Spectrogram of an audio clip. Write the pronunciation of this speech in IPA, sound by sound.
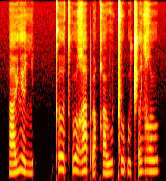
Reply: a˩˥ y̯ lʲ ə˩ ʎ | kʼ ɤ˥˩ t͡sʼ u˥˩ ʁ a˥˩ pʼ u˩ qʰ u˩ v u˧ ǁ u˥ ʔ u˩ t͡ʃʼ ɤ˥ ʎ ʁ u˥

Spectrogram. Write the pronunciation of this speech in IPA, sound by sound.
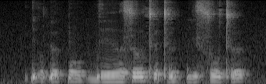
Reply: ɗ i ʊ̯ ɗ ø k͡p oː ɡ͡b eː ə̯ s ɵː tʼ ʏ tʼ ʏː k͡p i s o tʼ ø

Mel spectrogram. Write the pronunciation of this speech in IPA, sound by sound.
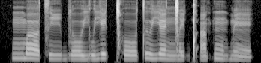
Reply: ŋ͡m ʌː t͡s iː b l oː j u j e ǀʰ oː t ɯ j ɛ ŋ͡ǀ e ǃʼ ã p ũ ɓ ẽ

